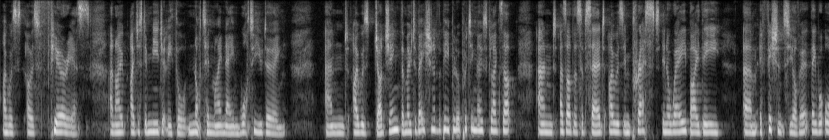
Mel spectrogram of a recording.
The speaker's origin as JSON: {"language": "English", "town": "Salisbury", "region": "South West England", "country": "United Kingdom", "tie": "born there", "said": "I was born actually in Salisbury"}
